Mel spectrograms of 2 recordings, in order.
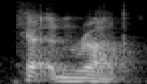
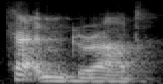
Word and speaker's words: Kettenrad: Kettenrad. Kettenrad. Right, so it's a rad, not a grad. Kettengrad.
